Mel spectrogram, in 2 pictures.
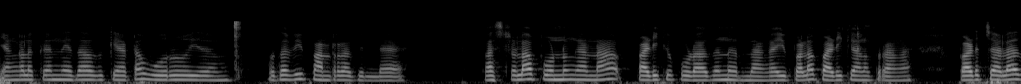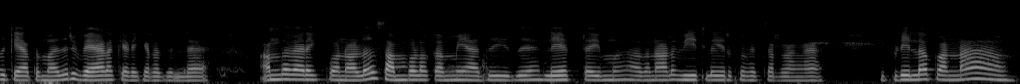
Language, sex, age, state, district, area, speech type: Tamil, female, 18-30, Tamil Nadu, Coimbatore, rural, spontaneous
